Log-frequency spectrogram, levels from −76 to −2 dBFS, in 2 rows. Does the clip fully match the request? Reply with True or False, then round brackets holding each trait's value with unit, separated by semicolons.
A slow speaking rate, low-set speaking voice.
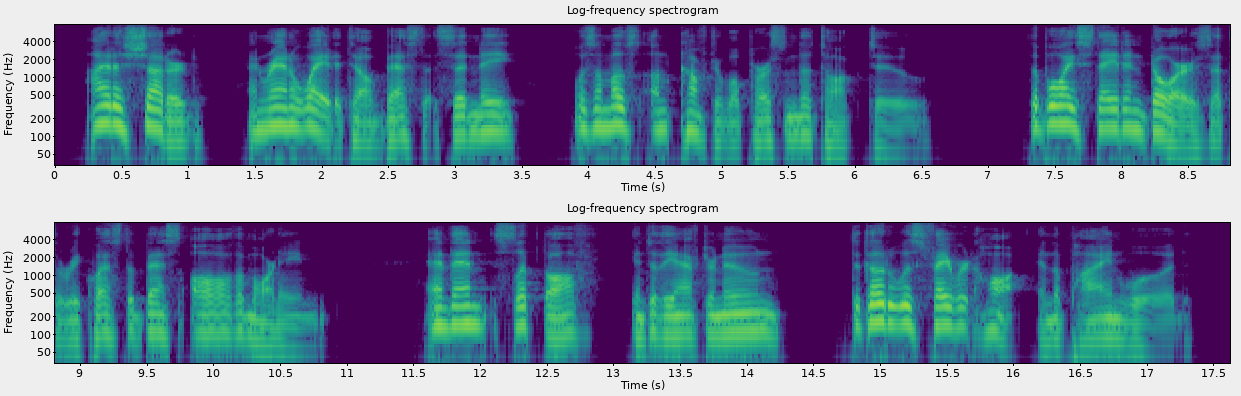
False (160 wpm; 110 Hz)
